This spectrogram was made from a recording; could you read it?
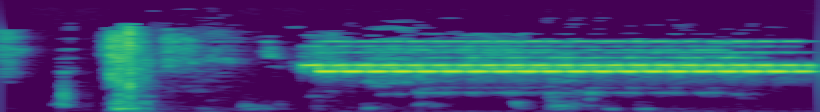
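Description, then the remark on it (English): A telephone rings with a loud, steady trilling tone that rapidly warbles and keeps going, preceded by a brief sharp knock. “Oh, there's my phone.”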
